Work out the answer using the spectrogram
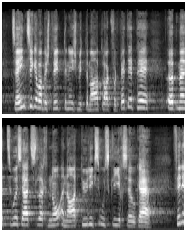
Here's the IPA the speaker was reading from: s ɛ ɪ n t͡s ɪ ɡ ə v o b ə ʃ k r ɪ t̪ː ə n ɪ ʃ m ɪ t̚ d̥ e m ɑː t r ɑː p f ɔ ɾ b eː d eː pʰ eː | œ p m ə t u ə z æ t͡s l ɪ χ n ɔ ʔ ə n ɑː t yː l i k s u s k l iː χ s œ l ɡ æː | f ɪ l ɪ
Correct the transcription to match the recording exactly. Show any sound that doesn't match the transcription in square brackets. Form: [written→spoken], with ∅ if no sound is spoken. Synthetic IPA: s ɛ ɪ n t͡s ɪ ɡ ə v o b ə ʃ [k→t] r ɪ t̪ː ə n ɪ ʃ m ɪ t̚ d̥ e m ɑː t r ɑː [p→k] f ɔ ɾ b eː d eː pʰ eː | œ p m ə [t→t͡s] u ə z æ t͡s l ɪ χ n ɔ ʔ ə n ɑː t yː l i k s u s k l iː χ s œ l ɡ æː | f ɪ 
